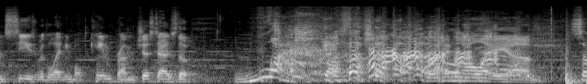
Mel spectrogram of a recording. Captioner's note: whack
